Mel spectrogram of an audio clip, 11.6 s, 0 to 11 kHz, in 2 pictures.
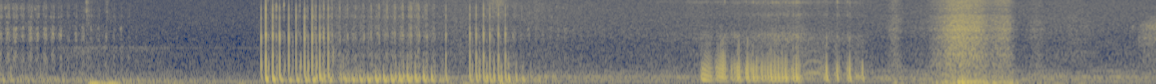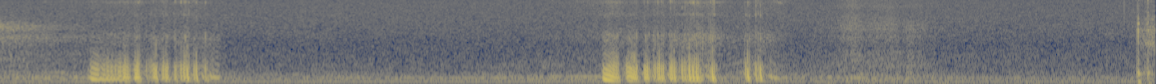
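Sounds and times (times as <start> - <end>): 
cat snoring: 0.0 - 2.9, 3.5 - 5.1, 6.2 - 7.0, 8.8 - 9.7.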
